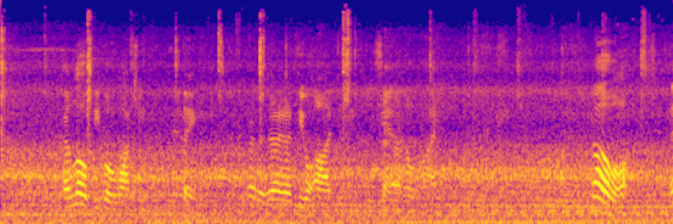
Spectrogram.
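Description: Steady rumble of city street traffic, with brief indistinct voices.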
